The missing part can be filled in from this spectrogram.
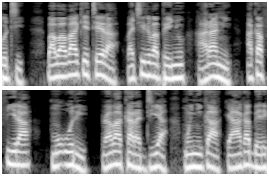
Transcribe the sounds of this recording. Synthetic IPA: ti | ɓaɓaʋake̞te̞ɾaʋat͡ʃiɾiʋape̞ɲuɦaɾani | akafiɾa | muːɾi | raʋakaɾadʱiːa | muɲikajaːk̬abʱe̞ɾek

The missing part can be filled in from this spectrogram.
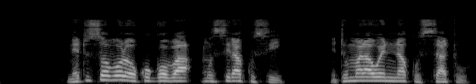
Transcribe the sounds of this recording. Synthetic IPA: ne̞tuso̞βo̞lo̞ːkuɡo̞βamusiɾakusi | netumalawe̞nːakusːatṵ

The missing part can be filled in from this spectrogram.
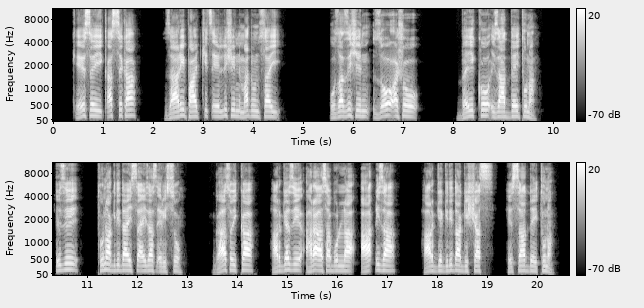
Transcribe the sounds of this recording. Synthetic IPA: kʼe̞ːsɛjkʼɐsːɛkɐ | zaːɾɪpaːt͡ʃʼːɪt͡sʼe̞ːlːɪʃɪnmɐd̪ʊnt͡sːɐj | ʊzɐzɪʃɪnzɔʔɔɐʃo | bɛjkːɔɪzaːd̪ːɛjt̪ʊnɐ̰ | ʔɪzɪ | t̪ʊnɐɡɪd̪ɪd̪ɐjsːɐɪzɐs̬ɛɾɪsːɔ | ɡaːsɔjkːɐ | hɐɾɡɛzɪhɐɾɛːsɐbɔlːɐaːɗɪzɐ | hɐɾɡɛɡɪd̪ɪd̪ɐɡɪʃːɐs | hɛsːaːd̪ːɛjt̪ʊnɐ̰

